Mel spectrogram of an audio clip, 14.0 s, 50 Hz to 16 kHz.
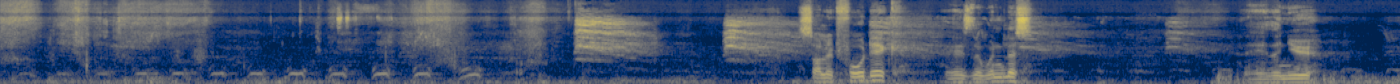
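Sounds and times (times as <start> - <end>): bird harsh rasping call: 0.0 - 6.6, 7.2 - 8.0, 8.8 - 9.6
bird hooting: 0.0 - 6.6.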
